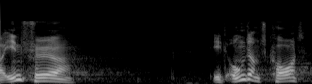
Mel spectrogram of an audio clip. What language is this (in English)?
Danish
